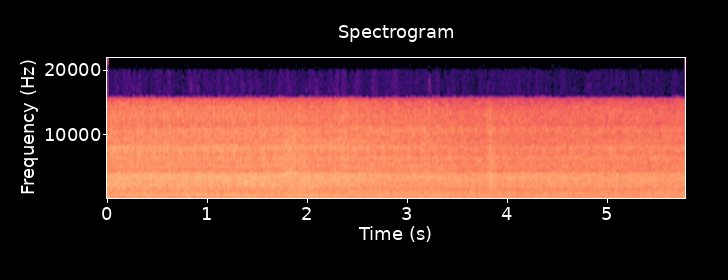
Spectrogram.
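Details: 1965 Plymouth Valiant 170 slant six, previously stalled after 3-5 minutes from carb boiling due to missing heat riser; after junkyard exhaust manifold with freed heat riser valve, junkyard intake and reman carb: normal idle, smooth unbroken exhaust beat, no misses or stumbles.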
